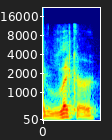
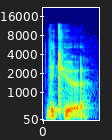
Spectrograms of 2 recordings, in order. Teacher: We have the sort of initial stress there, but in Chaucer's time, which is the late 14th century, it was still that initial that sort of second syllable stress from French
